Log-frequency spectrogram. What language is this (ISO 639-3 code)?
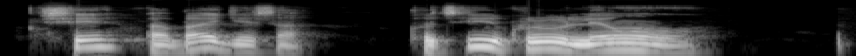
yor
